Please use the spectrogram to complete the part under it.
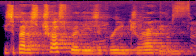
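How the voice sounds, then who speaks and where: A woman's voice: mid-range voice, fast talker, mellow, distant mic, lightly acted. A woman playing a sardonic, anxious captive merchant, muttering a sarcastic inner monologue in a fantasy audio drama. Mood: sardonic, wry. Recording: roomy, echoing, off-mic sound.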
